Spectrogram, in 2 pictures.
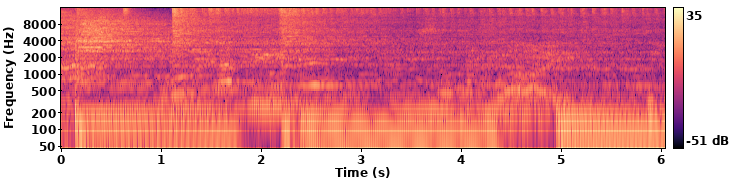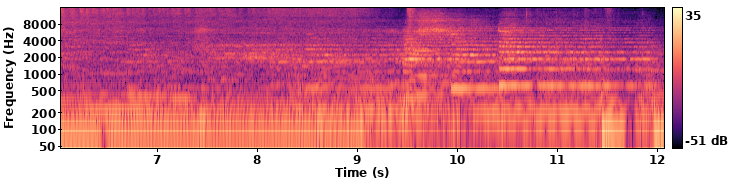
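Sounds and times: keyboard sustained chords: 0:00.0 - 0:12.0.

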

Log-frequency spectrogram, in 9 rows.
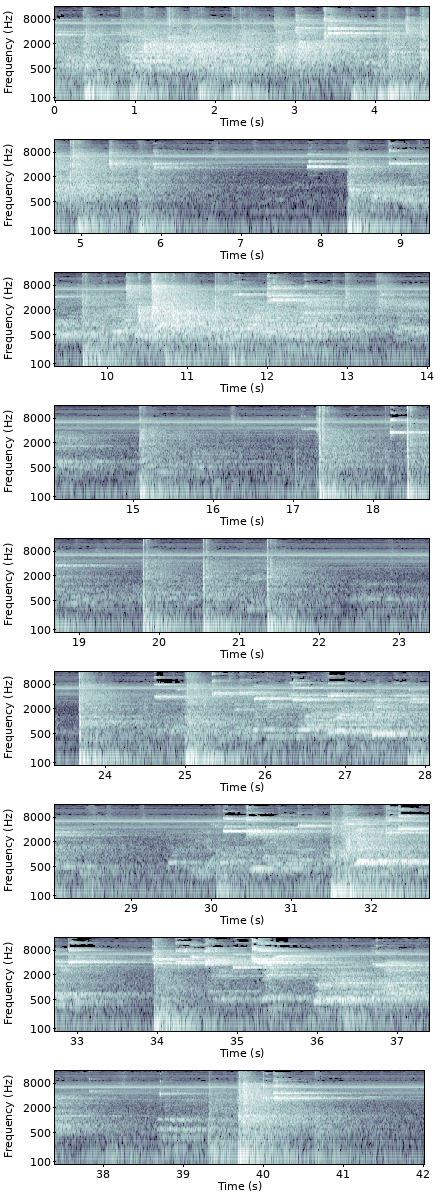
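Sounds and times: volleyball smacks echoing in hall: 0:00.0 - 0:06.1, 0:08.3 - 0:13.7, 0:15.0 - 0:15.9, 0:17.0 - 0:19.0, 0:19.7 - 0:22.0, 0:23.6 - 0:25.6, 0:31.4 - 0:32.8, 0:33.9 - 0:34.4, 0:39.2 - 0:41.2.

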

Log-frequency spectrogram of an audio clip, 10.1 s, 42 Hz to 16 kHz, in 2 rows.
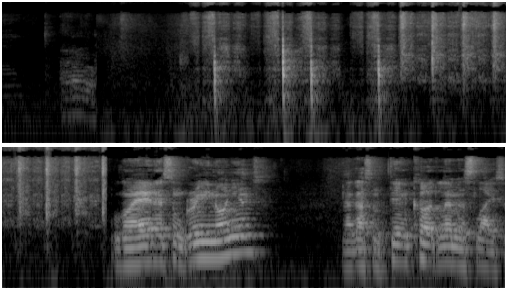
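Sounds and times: knife chopping on wooden board: 0:01.9 - 0:06.1
knife slicing on wooden board: 0:01.9 - 0:06.1.

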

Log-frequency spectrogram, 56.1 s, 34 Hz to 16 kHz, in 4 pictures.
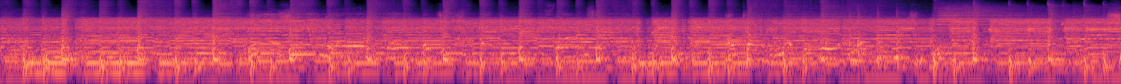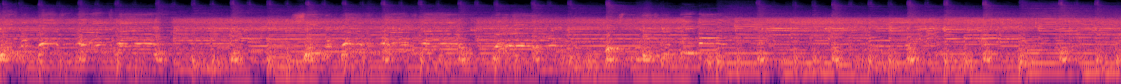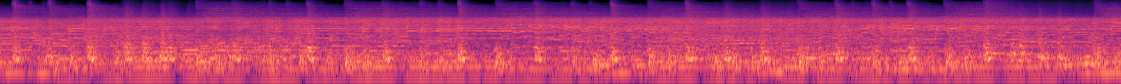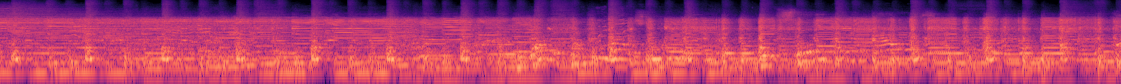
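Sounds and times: bass: 0:00.0 - 0:56.0
drum kit beat: 0:00.0 - 0:56.0
guitar: 0:00.0 - 0:56.0.

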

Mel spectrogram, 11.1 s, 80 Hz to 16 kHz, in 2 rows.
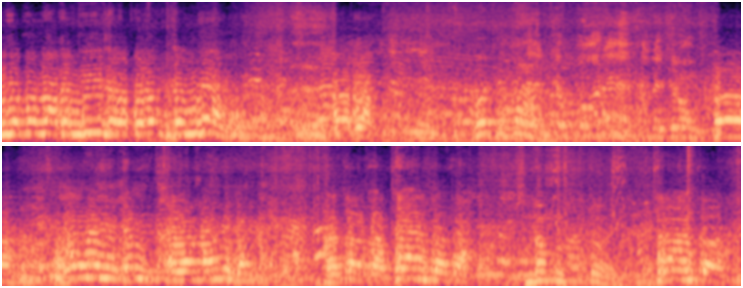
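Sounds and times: crowd of people talking: 0:00.0 - 0:11.0.

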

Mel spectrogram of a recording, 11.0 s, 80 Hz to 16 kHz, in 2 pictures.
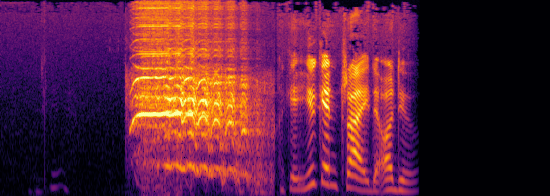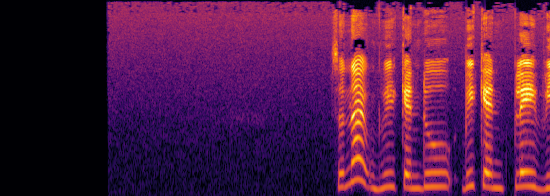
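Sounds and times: horse whinny: 0:01.3 - 0:02.8.

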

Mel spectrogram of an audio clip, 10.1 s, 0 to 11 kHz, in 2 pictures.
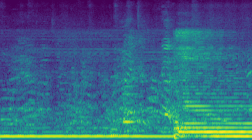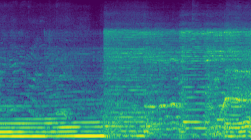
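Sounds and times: live rock band electric guitars: 0:03.4 - 0:10.0.

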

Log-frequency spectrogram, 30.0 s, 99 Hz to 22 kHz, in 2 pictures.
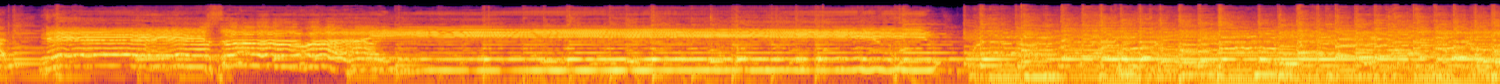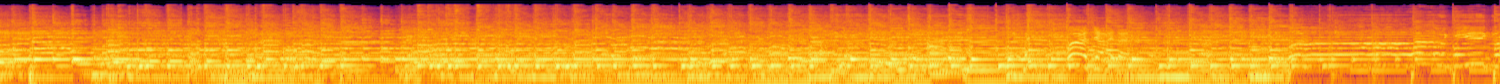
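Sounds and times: two-stringed lute strummed: 0:00.0 - 0:30.0
bowed violin melody: 0:09.7 - 0:29.0.

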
